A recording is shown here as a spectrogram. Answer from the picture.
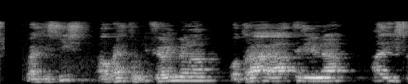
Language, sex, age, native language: Icelandic, male, 70-79, Icelandic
